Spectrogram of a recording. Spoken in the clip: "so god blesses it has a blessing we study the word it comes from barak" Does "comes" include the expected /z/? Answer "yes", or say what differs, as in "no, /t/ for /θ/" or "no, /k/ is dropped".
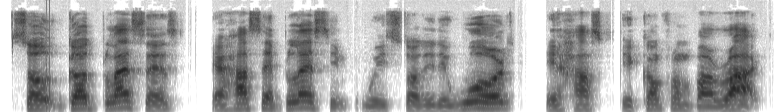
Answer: no, /z/ is dropped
